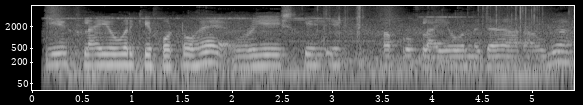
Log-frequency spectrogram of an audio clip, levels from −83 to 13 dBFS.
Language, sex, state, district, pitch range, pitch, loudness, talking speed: Hindi, male, Uttar Pradesh, Muzaffarnagar, 150-170 Hz, 165 Hz, -19 LUFS, 185 wpm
